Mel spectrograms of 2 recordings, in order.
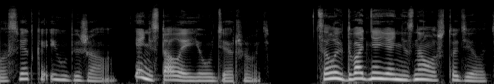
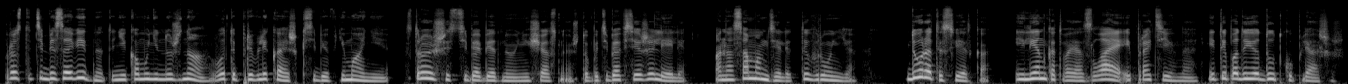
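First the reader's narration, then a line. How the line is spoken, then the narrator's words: Plain. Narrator (Russian): сказала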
